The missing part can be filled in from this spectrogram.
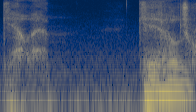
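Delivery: put-on whisper. Retelling what a shade in front of him whispered: imitating a whisper. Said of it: "it's, like, whispering to me".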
